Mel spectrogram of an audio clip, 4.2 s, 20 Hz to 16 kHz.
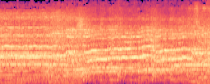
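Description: A woman belting a long held high note, captioned as an E5, in a musical theatre song, with the accompaniment underneath. The note is held from about a second in until just before the end, lifting slightly near the end.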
